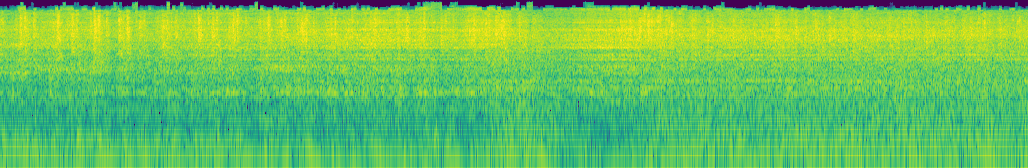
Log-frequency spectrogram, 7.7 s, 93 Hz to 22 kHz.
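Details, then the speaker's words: 1982 K30, 454 V8, 4-speed manual, after pulley and belt work to cure a bad belt squeal: steady low V8 idle, slightly rough, with no squeal or chirp. "but here you go no more squeal maybe I can drive her around a little bit more now"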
